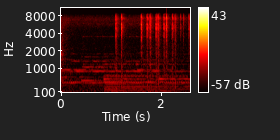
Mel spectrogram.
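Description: Rapid clicking of a computer mouse while playing the space game Delta-V: Rings of Saturn, a string of sharp, close clicks in quick bursts over a low steady background hum, with no talk.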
